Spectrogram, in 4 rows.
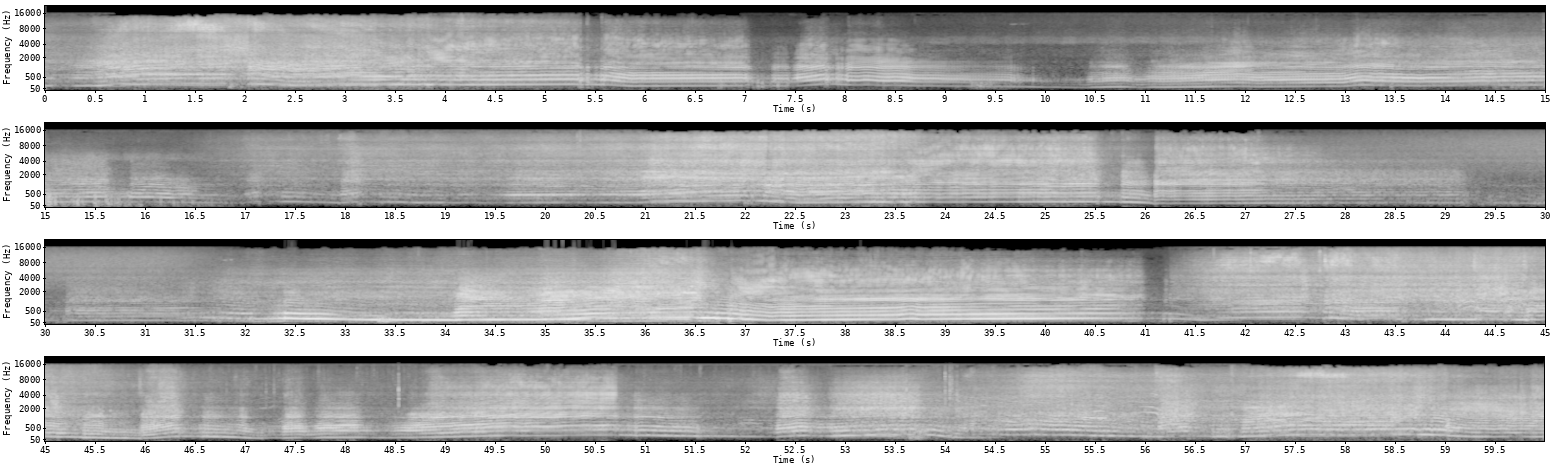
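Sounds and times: race car engine revving: 0.0 - 9.4, 10.4 - 59.9.

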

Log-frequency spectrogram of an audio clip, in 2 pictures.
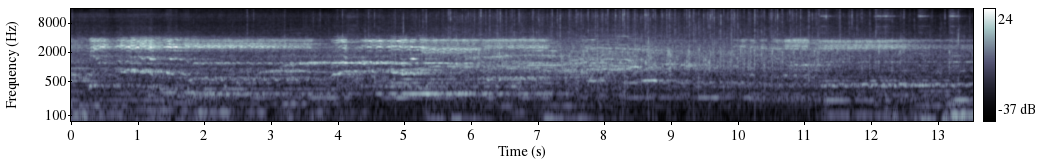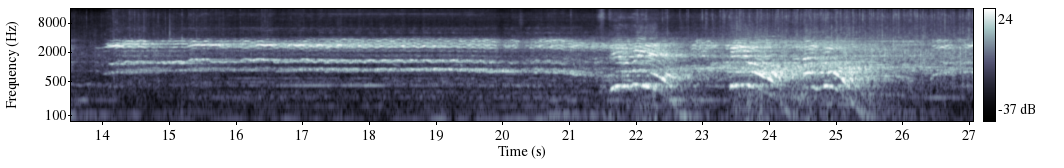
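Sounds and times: operatic singing with accompaniment: 0.0 - 27.0.

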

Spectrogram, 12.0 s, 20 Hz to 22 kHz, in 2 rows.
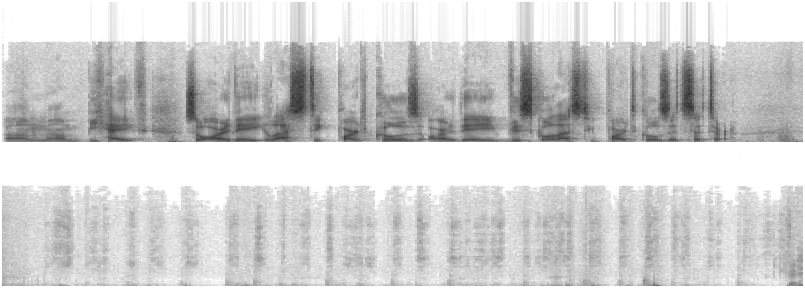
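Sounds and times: marker writing on whiteboard: 5.6 - 12.0.

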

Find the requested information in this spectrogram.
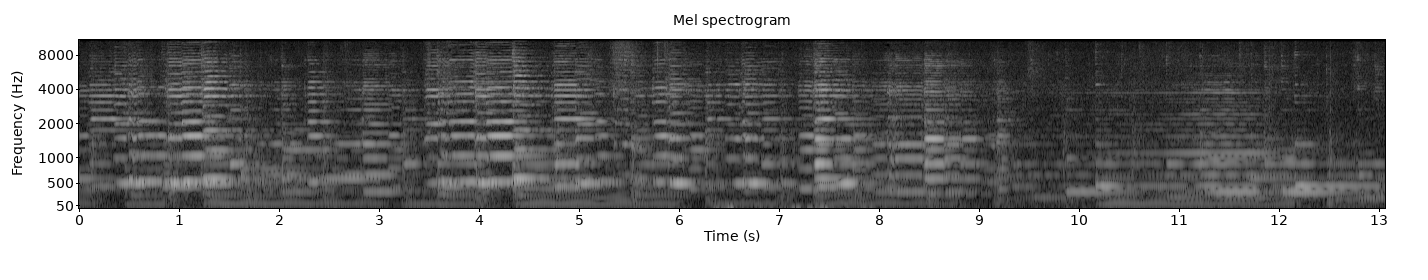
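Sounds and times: fiddle bowed melody: 0.0 - 13.0
harp plucking bass line: 0.0 - 13.0.

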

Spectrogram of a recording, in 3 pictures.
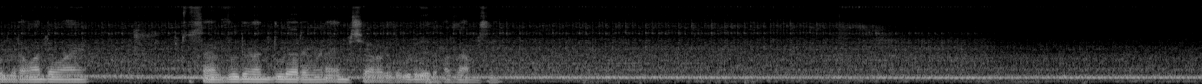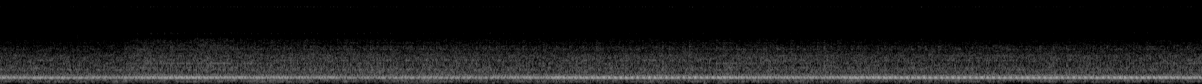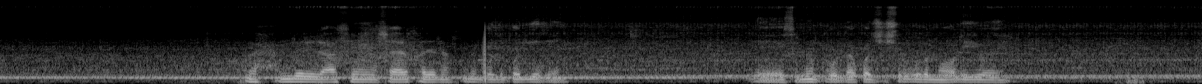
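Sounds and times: motorcycle engine running: 0.0 - 36.0
road and wind noise: 35.2 - 35.6.

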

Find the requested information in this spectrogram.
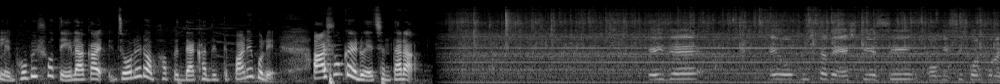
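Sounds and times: electric water pump humming: 4.4 - 10.0.

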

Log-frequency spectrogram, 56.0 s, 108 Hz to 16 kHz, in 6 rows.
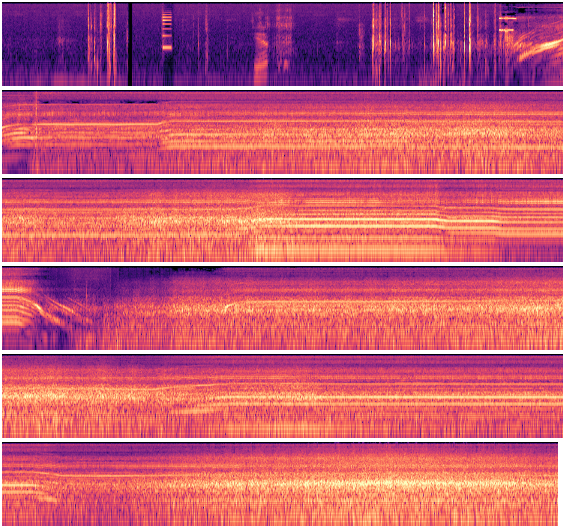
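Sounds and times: electric motor whine: 8.3 - 56.0
wind rush on microphone: 9.7 - 56.0.

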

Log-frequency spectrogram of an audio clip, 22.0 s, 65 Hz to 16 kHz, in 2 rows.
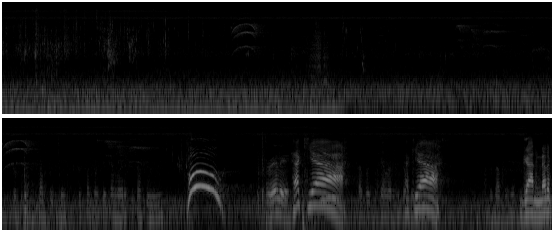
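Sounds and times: faint outdoor background: 0.0 - 22.0
low steady hum: 0.0 - 22.0.

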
